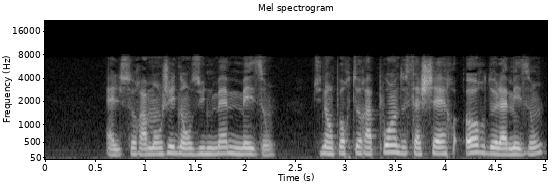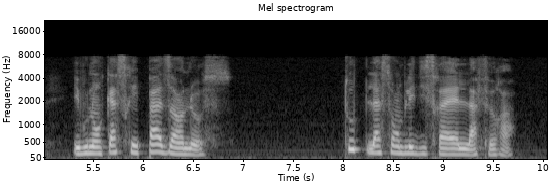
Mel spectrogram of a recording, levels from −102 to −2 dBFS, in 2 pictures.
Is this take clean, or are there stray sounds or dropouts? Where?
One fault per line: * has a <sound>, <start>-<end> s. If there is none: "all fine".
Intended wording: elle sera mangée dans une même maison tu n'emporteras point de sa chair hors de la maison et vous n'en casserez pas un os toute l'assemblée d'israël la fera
all fine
